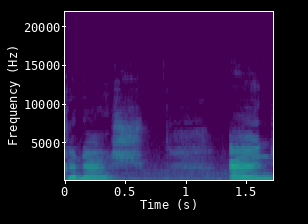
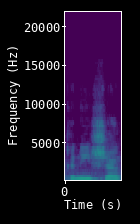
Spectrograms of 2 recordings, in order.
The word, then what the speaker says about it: Ganesha: to chant to Lord Ganesh. And, you know, Lord Ganesh, however you want to pronounce it, Ganesha, Ganesh, is to ask to help remove obstacles.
